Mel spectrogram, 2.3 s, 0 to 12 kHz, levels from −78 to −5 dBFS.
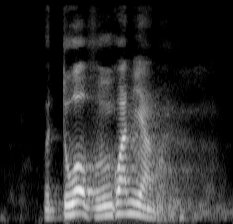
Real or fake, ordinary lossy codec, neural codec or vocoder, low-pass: fake; AAC, 48 kbps; codec, 24 kHz, 1.2 kbps, DualCodec; 10.8 kHz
